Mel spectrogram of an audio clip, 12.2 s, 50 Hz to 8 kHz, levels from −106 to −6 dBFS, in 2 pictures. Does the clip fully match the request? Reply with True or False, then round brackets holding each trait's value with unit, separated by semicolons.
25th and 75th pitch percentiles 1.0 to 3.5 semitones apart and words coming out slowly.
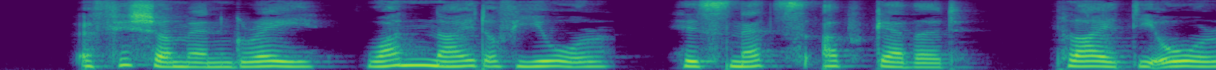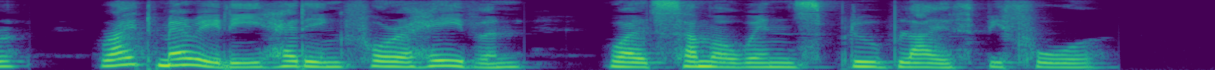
True (2.7 semitones; 125 wpm)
